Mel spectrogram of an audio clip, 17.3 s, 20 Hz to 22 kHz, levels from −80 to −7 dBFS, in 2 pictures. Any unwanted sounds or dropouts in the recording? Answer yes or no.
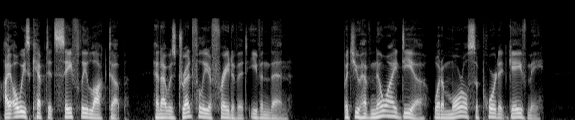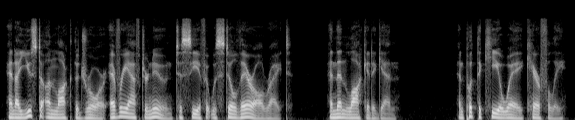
no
